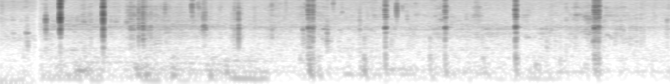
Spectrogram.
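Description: Faint, scattered small clicks and light rubbing from fingers twisting a lock of hair, with a low room hum underneath.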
